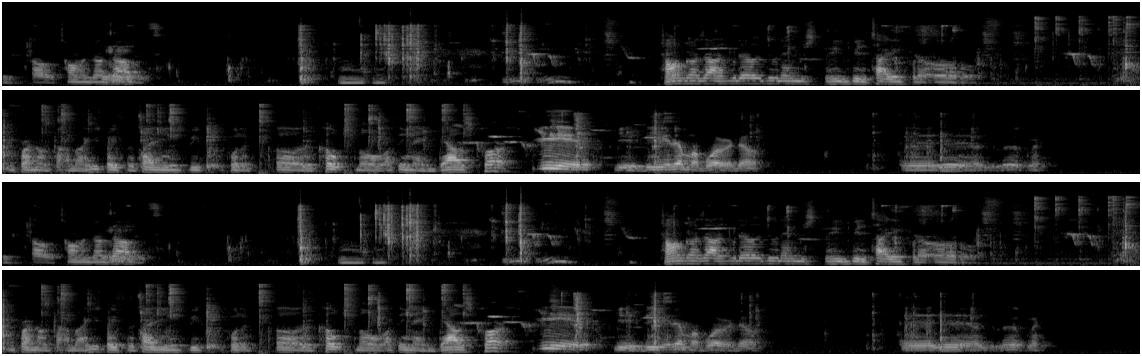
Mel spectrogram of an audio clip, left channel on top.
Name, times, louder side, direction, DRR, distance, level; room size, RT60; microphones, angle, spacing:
voice 1, 0.0-1.4 3.5-3.8 6.6-9.7 11.6-13.9 14.1-16.4, equal, ahead, 0.5 m, -33 dB
voice 2, 1.0-1.3 16.7-17.3 17.9-19.0, left 5 dB, 70° left, 0.5 m, -30 dB
voice 3, 3.6-4.4 5.0-5.7 11.1-11.5 17.1-17.2 17.5-18.3 20.3-21.7, right 2 dB, 55° right, 1.0 m, -35 dB
sound 1, 3.9-6.4 6.9-7.3 7.8-8.3 8.7-9.4 9.8-10.3 10.6-12.0 12.4-12.5 12.9-13.1 13.6-13.8 15.2-17.9, right 1 dB, 80° right, 3.8 m, -48 dB
sound 2, 9.5-16.0, right 2 dB, 35° right, 2.6 m, -43 dB
6.1 x 5.7 x 3.1 m
head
